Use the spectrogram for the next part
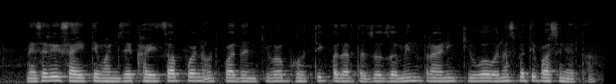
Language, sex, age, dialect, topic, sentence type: Marathi, male, 25-30, Southern Konkan, agriculture, statement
